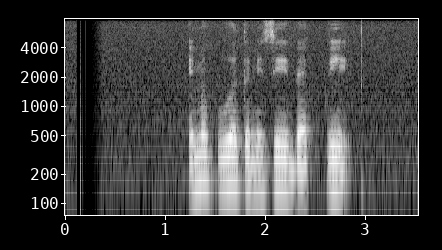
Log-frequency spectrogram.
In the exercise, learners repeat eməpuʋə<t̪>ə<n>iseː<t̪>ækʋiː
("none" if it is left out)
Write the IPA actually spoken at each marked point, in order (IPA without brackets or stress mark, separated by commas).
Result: t̪, m, d̪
